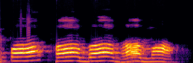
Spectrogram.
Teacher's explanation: प वर्ग का उच्चारण स्थान जो है ओष्ठ होता है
